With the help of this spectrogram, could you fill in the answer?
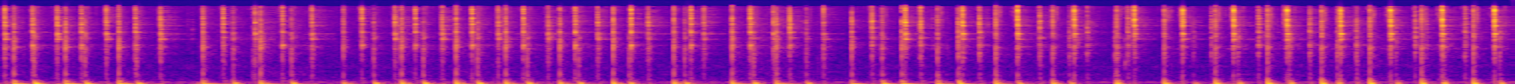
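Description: Fingertips tap and scratch a large, clear plastic inflatable air column packaging bag with hollow air-filled tubes while it is held up. The result is a quick, uneven run of about sixty soft, hollow, low thumps, roughly four per second, each dying away almost instantly. A faint papery scratch sits between the taps.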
